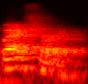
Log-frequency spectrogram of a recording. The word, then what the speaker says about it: pressure: Pressure, 셜 발음입니다.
